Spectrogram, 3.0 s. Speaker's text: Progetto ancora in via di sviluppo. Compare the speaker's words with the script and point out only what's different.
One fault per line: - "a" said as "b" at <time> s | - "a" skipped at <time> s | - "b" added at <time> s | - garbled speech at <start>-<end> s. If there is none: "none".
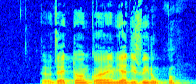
none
